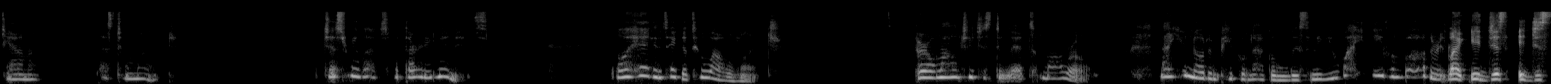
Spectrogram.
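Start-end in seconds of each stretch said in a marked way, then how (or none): 0.0-14.5 small, tiny, high little voice. Acting out the self-sabotaging voice that talks in the speaker's ear, in a little small voice. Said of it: "little small voice like".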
